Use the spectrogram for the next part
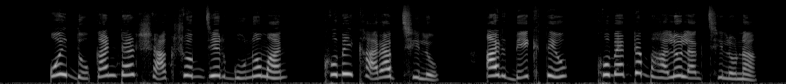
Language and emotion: Bengali, sad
